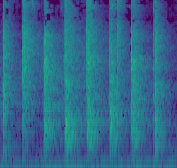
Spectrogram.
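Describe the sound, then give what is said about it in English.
Hands clap in a steady rhythm, about eight sharp, bright claps at a quick even pace, each with a short fading tail, with no voices over them. “Giỏi quá, vỗ tay là clap hands, vỗ tay.”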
